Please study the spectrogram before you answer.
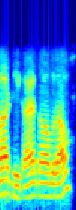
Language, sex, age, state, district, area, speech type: Sindhi, male, 18-30, Delhi, South Delhi, urban, conversation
